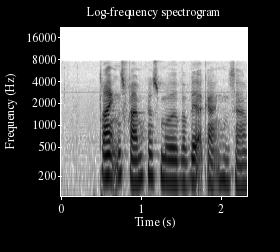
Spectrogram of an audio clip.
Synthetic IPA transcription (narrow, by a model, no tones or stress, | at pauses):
d̥ʁaŋ̰n̩sfʁamɡ̥ɑsmɔ̽ːð̞̩ˠʋɑ̈ʋæɐ̰ɡ̥ɑ̈ŋ̰d̥ensɑ̈m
